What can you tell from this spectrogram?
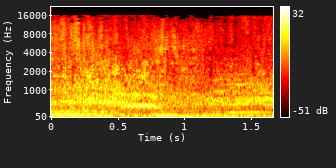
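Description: A deep, loud creature roar rumbles continuously for under two seconds, growling low tones with a rough, noisy texture filling the whole clip, without any voices. The creature roars as it is stabbed in the back of its throat.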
